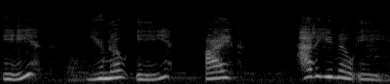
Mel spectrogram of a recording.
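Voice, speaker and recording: A woman's voice: high-pitched, animated, slow pace, a little hiss or hum. A woman playing a frightened, guilt-stricken young vampire in a video game, with fraught, pleading delivery. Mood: sad, anxious. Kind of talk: dramatic video game voice acting.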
